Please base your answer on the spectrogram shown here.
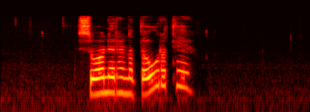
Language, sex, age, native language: Icelandic, female, 20-29, Icelandic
